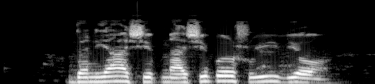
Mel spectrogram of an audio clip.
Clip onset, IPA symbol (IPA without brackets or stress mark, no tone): d̪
